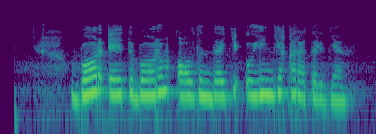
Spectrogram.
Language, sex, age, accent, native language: Uzbek, female, 18-24, Buxoro, Uzbek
